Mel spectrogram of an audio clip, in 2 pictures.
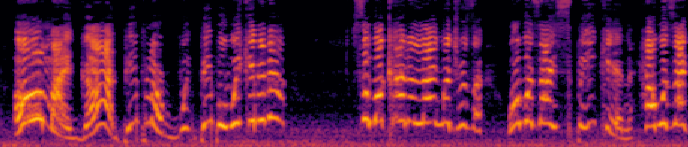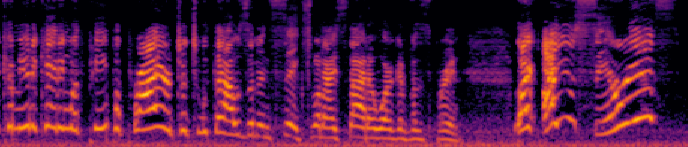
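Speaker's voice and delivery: high, loud, incredulous outburst; outraged rant. Real, not acted. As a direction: blast the lie with disbelief. Ranting at haters' lies.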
